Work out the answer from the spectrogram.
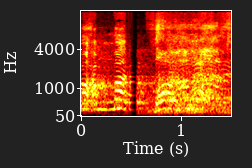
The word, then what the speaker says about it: মুহাম্মদ: খেয়াল করতে কোন নবীর নাম নিলে দুই ঠোঁটে ঠোঁট ঠেকছে, বলুন মুহাম্মদ। আমার নবীর নাম চুমা না দিয়ে পৃথিবীর কেউ নিতে পারবে এমন মায়ের লাল আছে কি?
